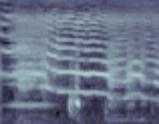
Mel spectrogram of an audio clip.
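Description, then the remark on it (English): A door creaks open with a long, high, squealing groan whose pitch wavers up and down for over a second, fairly loud and with no voices over it. “I think I need some oil for the door.”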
